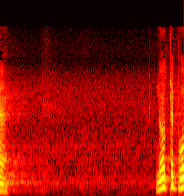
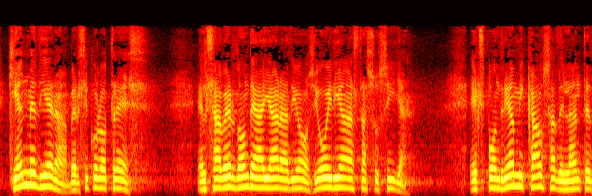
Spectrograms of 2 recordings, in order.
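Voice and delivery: louder preaching read of Job's lament; fervent scripture reading; 4 dB louder than usual. Acted. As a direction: proclaim the verses with full force. Reads Job aloud from scripture. (lectura bíblica enfática)

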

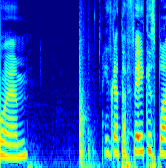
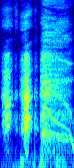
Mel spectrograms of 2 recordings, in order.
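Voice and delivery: high laugh; 9 dB quieter than usual. Real, not acted. Laughing at waiting four seasons.

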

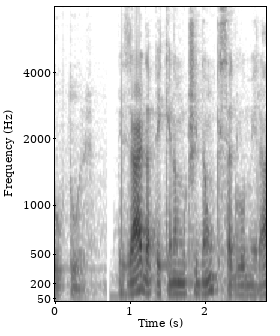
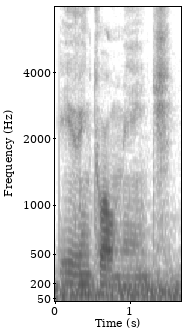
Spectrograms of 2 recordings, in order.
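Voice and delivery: Jamie echoing; 5 semitones lower, 5 dB quieter, much slower than usual. A narrator's reading. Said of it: "repetiu Jamie".

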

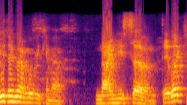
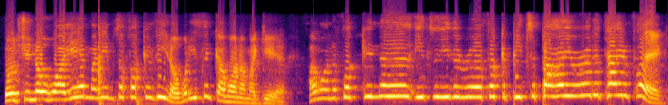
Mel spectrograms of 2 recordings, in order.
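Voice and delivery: mock meathead; 13 semitones higher than usual. Mocking wrestler Vito demanding his Italian-flag gear, high and hammed-up. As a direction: ham up a proud dim wrestler.

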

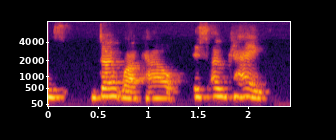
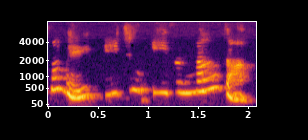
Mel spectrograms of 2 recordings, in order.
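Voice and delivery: put-on amazed child; 7 semitones higher than usual. Son voiced amazed.

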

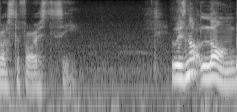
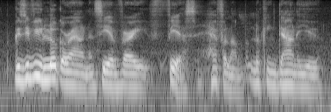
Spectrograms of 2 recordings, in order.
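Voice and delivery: usual speaking voice

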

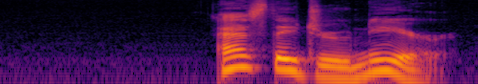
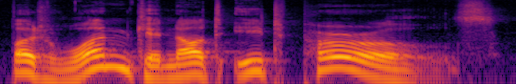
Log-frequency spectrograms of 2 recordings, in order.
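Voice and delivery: slow and louder protest; drawn-out, louder indignant protest; crying out; 6 dB louder, slower than usual. A narrator's reading. Sultan protesting to the bird about the pearls, slow and louder. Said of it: "cried he".

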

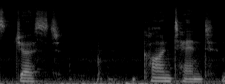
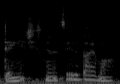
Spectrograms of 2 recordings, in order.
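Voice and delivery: softer, quick aside; retold inner thought; 2 semitones higher, 8 dB quieter, faster than usual. Friend recalling what she was thinking, quiet retold thought. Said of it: "I was like".

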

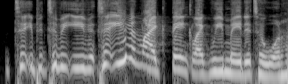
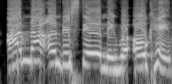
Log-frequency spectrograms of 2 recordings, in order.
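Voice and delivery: higher, louder, sassy and curt; retold attitude; 6 semitones higher, 5 dB louder than usual. Wife recalling her sassy reply to her busy husband. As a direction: give him some attitude. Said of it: "I got an attitude".

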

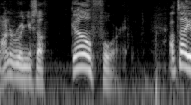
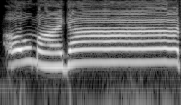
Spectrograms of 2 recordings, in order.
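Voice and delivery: much higher, louder, drawn out; hammed-up panicked wail; 11 semitones higher, 8 dB louder, much slower than usual. Parent fearing the state takes her kids, wailing in mock panic. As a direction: ham up a panicking mother.

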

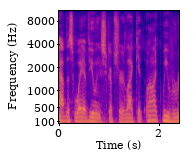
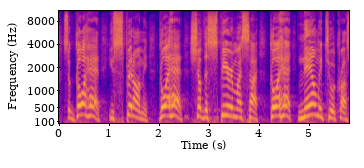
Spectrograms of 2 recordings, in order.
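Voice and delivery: high, loud, forceful shout; impassioned plea; 10 semitones higher, 10 dB louder than usual. Acted. Jesus tells his killers to go ahead, impassioned shouting. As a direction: cry out a desperate challenge at full force.

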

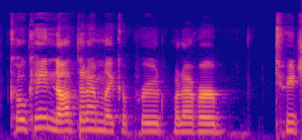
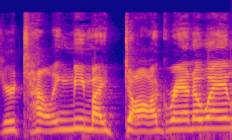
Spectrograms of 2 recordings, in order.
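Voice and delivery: mock outrage; 2 semitones higher, 9 dB louder than usual.

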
